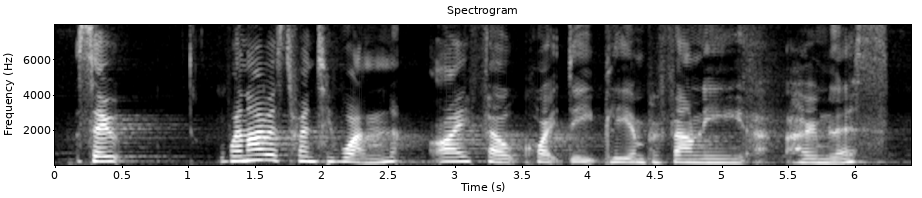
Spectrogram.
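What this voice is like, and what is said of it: English accent. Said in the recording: “My accent was pleasingly English”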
